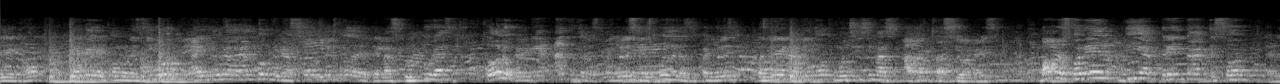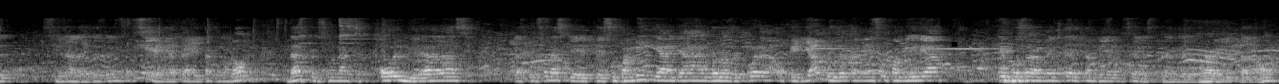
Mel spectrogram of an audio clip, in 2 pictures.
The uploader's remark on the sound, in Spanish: Compartimos escenario con músicos increíbles y escuelas de baile geniales, sin duda alguna un evento espectacular. Tuvimos un publico espectacular y divertido, no podemos calcular el numero de personas que había pero era impactante. Agradecemos a Cafetería Dendera por la invitación por tercera vez consecutiva.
